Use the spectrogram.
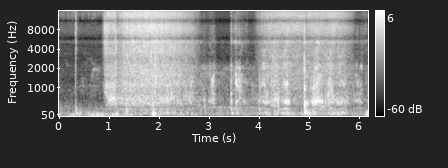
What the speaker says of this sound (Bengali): ওই তেলে কিছু গোটা মশলা ফোড়ন দেবো ফোড়নের মধ্যে আছে এলাচ দারচিনি গোলমরিচ আর তেজপাতা গোটা মশলাগুলো একটু ভেজে নেব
